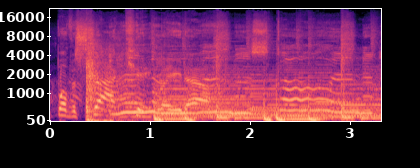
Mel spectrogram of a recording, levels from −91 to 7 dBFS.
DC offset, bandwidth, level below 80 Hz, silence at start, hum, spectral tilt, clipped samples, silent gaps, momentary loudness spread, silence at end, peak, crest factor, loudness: under 0.1%; over 20 kHz; -18 dBFS; 0.05 s; none; -5 dB/octave; under 0.1%; none; 2 LU; 0 s; 0 dBFS; 8 dB; -9 LUFS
